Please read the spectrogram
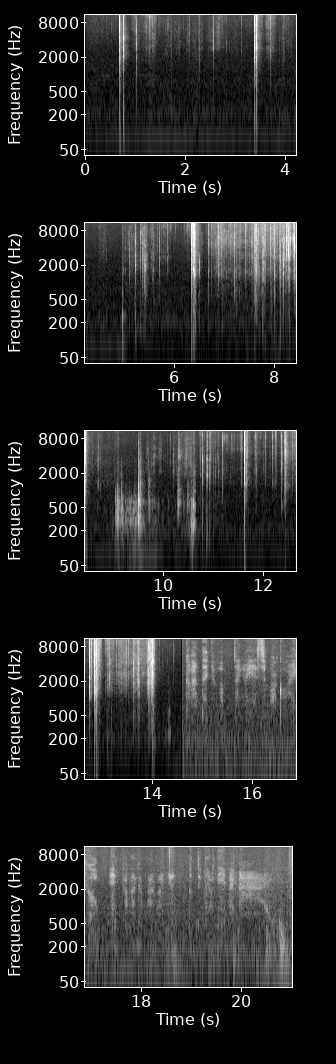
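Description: Celery stalks snapped and pulled apart close to a microphone. Sharp single cracks come every few seconds, with stringy tearing between some of them. A denser, steady rustling and crunching fills the last five seconds.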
